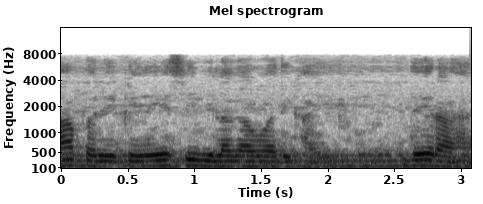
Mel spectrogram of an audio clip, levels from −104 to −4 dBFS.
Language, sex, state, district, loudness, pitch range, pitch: Hindi, male, Haryana, Rohtak, -14 LUFS, 135-145 Hz, 140 Hz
